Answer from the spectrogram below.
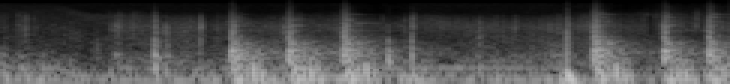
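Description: knocking on a door

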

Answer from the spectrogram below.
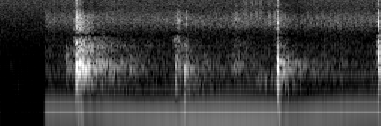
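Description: footsteps

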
